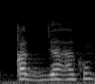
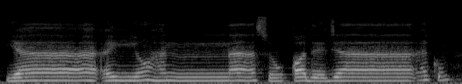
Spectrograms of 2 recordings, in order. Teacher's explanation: دال کو جیم میں ادغام نہ کریں متصل نہ کریں اس کو الگ تلفظ کریں · Shown in: second take · Term: قلقلہ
